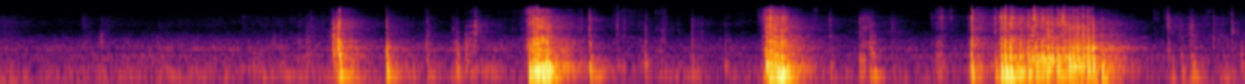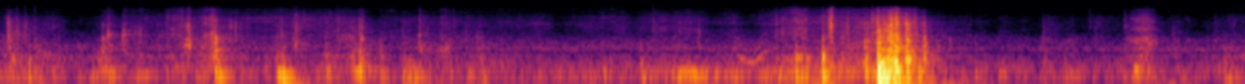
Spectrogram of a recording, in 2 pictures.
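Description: Cardboard box being opened on a table: its seal picked at and the box handled, giving scattered knocks and taps, with a longer scraping rustle about five seconds in.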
